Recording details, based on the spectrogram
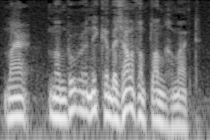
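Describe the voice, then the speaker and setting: An actor playing a determined, respectful young refugee in a radio drama, speaking earnestly and firmly. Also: male voice, lowish voice, big pitch swings, moderate pace, warm tone, husky, heavily acted. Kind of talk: Dutch radio drama acting.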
